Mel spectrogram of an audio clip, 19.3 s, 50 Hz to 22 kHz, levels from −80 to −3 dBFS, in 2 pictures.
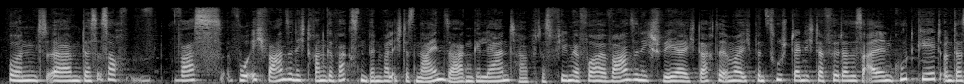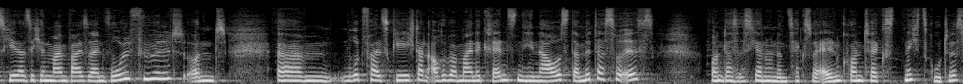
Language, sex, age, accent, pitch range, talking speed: German, female, 30-49, German, 195-230 Hz, 215 wpm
